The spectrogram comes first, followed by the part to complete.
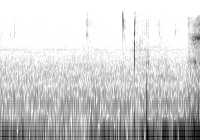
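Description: Near silence with a few faint computer keyboard key clicks about a second in, from typing.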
